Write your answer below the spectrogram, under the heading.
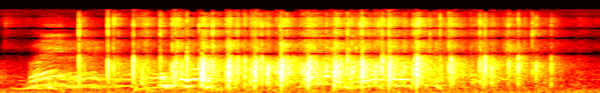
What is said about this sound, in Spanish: ¿Cuántos dan palmas?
